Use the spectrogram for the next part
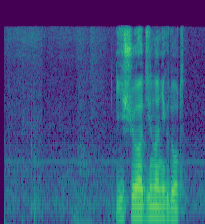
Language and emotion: Russian, neutral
